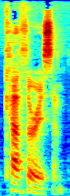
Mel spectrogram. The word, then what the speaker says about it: Catharism: And he was talking about there was in the Middle Ages, there was, is it pronounced Catharism? – Catharism.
